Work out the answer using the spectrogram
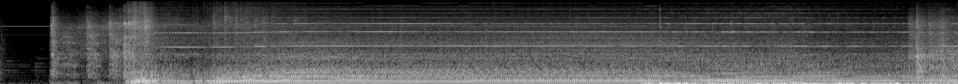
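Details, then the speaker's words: Classic Mini after engine swap, first runs with full exhaust system and oxygen sensors fitted: engine catches and settles into even idle, much quieter than before, with a faint puffing tick from small blows at the exhaust manifold, a leak still to be fixed. "so that is the engine running uh the exhaust full exhaust system much quieter than it was with that one a few little blows on the exhaust manifold i've got to sort out"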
